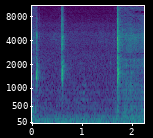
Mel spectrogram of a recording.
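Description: A lighter being struck in attempts to light a candle: three short clicks, the sharpest and loudest near the end.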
